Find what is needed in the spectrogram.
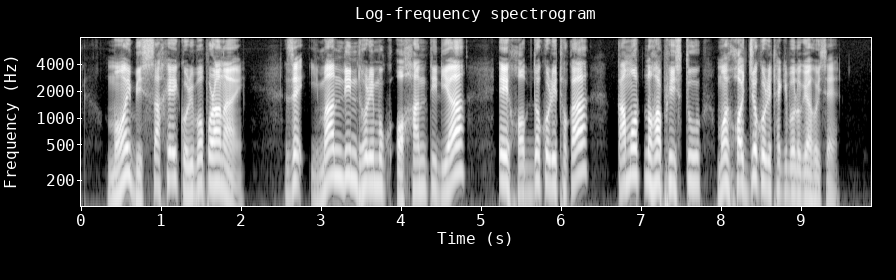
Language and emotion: Assamese, angry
